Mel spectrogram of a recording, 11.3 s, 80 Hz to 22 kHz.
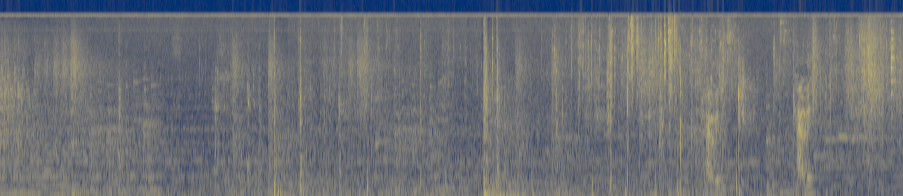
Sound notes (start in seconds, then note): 6.0 car door thudding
